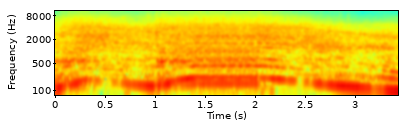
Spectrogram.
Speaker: We are at a little over 25 PSI, and we're not hearing any abnormal engine noises at this point, and it sounds good revved up.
